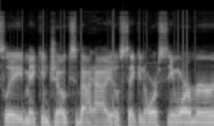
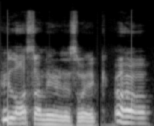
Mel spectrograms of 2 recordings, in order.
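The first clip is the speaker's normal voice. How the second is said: higher, louder sarcastic echo of the line; mocking repeat; 4 semitones higher, 3 dB louder than usual. Mocking the anchor's grief line, a sarcastic echo. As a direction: parrot the anchor's line with scorn. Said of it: "Oh my god".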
